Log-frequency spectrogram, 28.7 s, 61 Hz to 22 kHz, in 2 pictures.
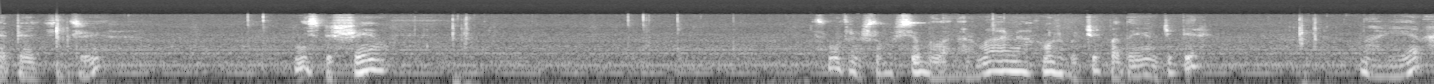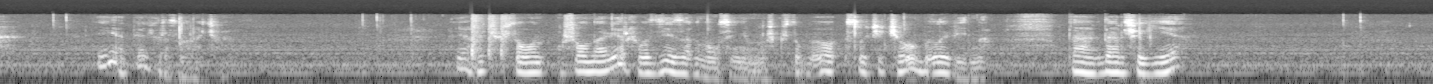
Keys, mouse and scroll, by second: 0.2 e, 6.4-9.5 middle drag, 18.0-24.0 middle drag.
